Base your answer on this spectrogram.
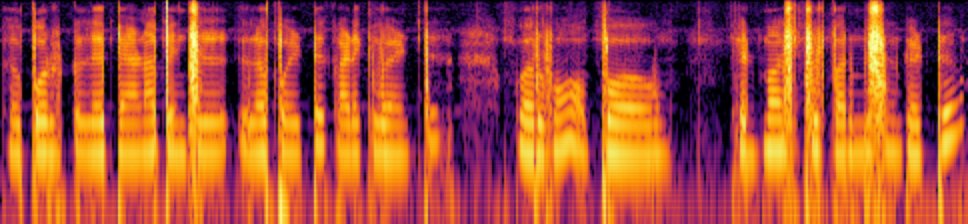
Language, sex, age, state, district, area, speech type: Tamil, female, 18-30, Tamil Nadu, Namakkal, rural, spontaneous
